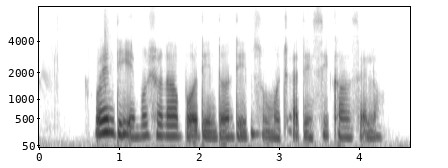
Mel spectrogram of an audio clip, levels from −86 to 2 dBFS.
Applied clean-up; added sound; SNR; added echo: neural diffusion model UNIVERSE++.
